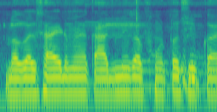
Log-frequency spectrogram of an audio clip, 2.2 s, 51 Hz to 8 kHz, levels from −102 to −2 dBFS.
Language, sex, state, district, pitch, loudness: Hindi, male, Bihar, Sitamarhi, 120 Hz, -17 LUFS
